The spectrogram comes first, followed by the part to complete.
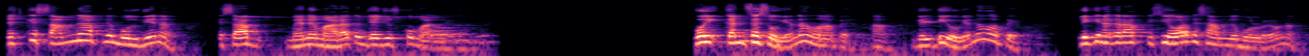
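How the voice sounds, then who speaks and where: A fast-talking Indian man with a high voice teaches law to a classroom of students as a law entrance coaching teacher. His lecture is in Hindi mixed with English legal terms, and he's joking and animated, calling students "beta" and adding tag questions like "thik hai."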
